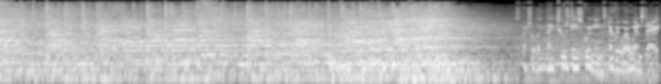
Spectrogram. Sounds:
Music, Speech

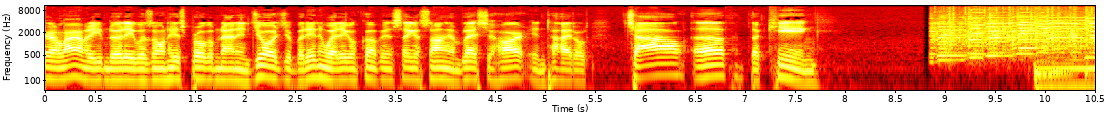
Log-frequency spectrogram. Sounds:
Speech, Music, Gospel music

